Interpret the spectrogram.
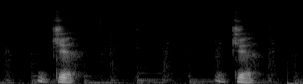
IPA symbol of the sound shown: dʒ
